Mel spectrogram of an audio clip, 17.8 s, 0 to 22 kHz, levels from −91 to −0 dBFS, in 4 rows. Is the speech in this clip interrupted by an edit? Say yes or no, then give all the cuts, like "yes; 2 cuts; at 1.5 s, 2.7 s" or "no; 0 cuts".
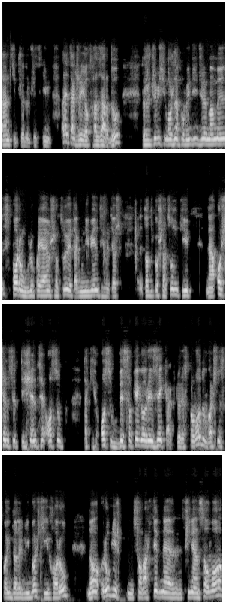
no; 0 cuts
